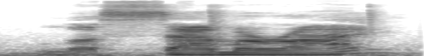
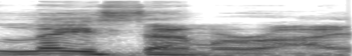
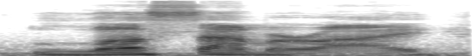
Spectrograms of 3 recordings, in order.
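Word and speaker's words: Le Samouraï: Starting with these 2 right here, La Samurai, not Les Samurai, as I mispronounced in my review of this title, but La Samurai.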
